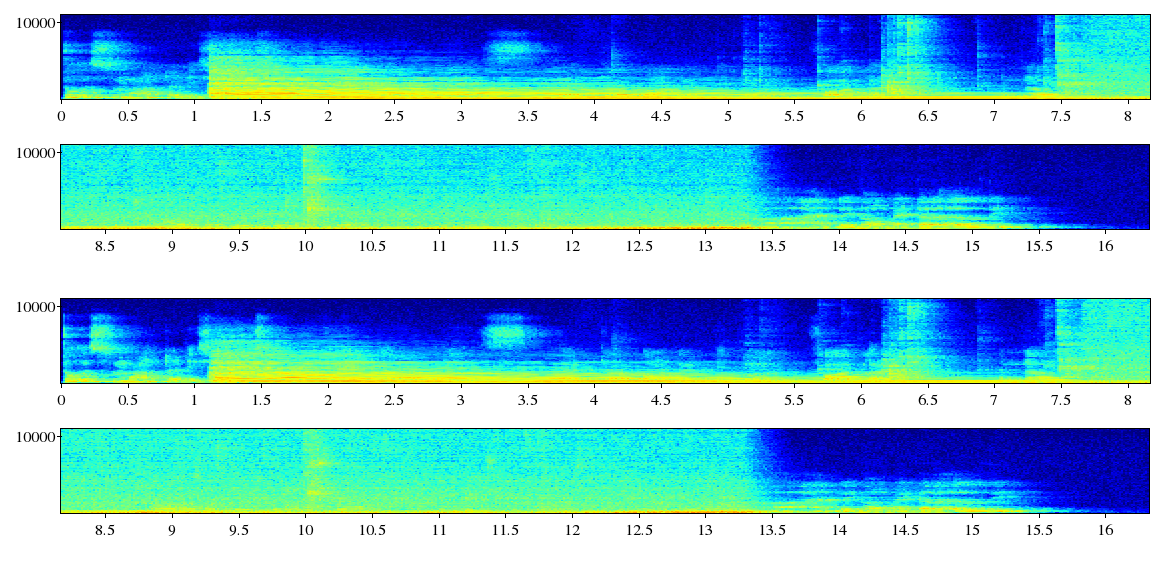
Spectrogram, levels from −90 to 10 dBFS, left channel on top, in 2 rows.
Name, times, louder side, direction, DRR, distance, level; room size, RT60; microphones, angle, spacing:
voice 1, 0.0-6.5 7.0-7.8 8.8-10.6 11.0-11.6, right 2 dB, 35° right, 0.4 m, -29 dB
sound 1, 1.1-12.3, left 2 dB, 90° left, 0.7 m, -21 dB
sound 2, 3.8-12.3 12.6-13.4, left 1 dB, 40° left, 0.8 m, -36 dB
sound 3, 7.6-13.3, right 1 dB, 75° right, 1.2 m, -22 dB
voice 2, 12.9-15.3, left 1 dB, 55° left, 0.5 m, -27 dB
3.6 x 3.5 x 2.9 m
head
